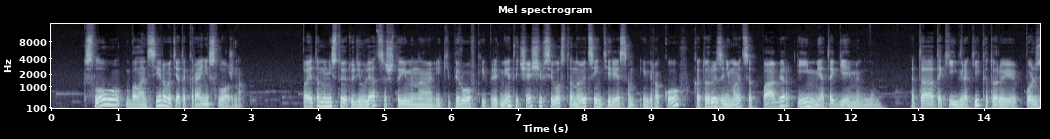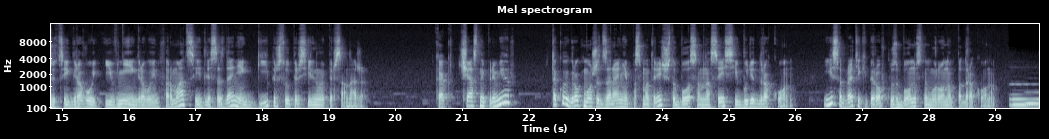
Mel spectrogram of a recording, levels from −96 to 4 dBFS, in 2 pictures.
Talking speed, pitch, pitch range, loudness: 125 wpm, 115 Hz, 100-135 Hz, -18 LUFS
